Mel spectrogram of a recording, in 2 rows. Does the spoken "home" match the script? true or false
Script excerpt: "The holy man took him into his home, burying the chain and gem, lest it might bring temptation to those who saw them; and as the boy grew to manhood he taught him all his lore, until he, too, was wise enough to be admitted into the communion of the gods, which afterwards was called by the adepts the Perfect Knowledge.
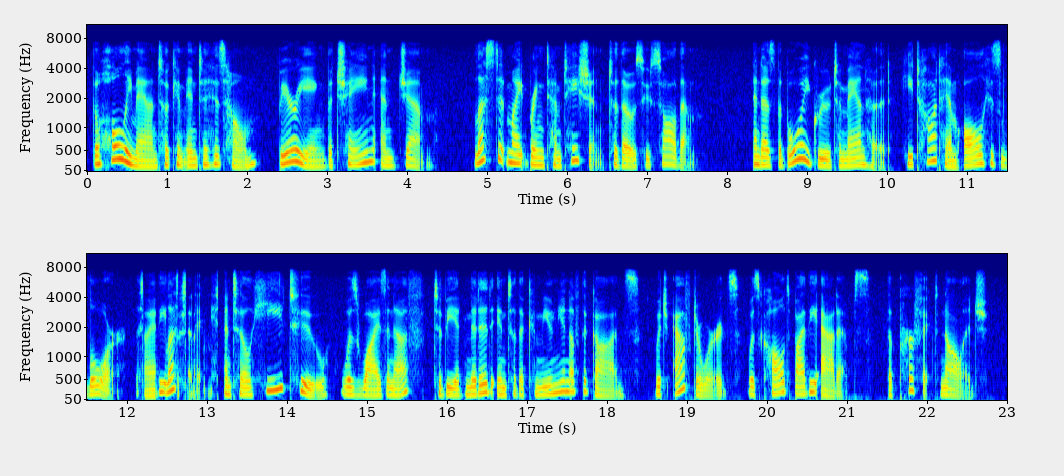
true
